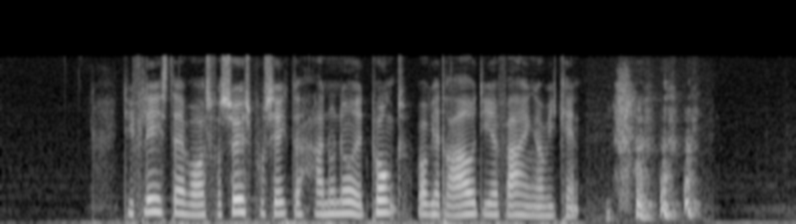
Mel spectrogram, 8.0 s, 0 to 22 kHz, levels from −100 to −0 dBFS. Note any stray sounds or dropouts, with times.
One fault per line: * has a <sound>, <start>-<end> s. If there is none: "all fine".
* has a laugh, 6.0-7.0 s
